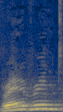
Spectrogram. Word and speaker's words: relevant: Ví dụ ở đây đúng không, mình có redundant, decedent, relevant và consonant. Thì ở đây các bạn sẽ thấy là trọng âm của cái từ C, relevant, trọng âm là sẽ rơi âm đầu tiên.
